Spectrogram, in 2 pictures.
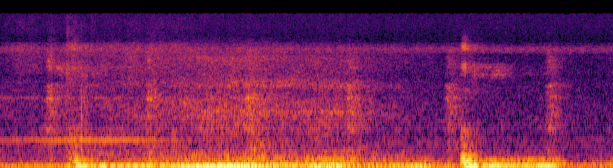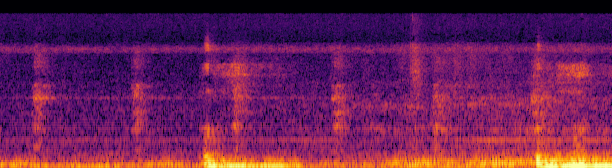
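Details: Pet dog named Kucrit snoring, a quiet, low rumbling drone that swells and fades with each breath, the louder snores returning roughly every three to four seconds, with a few soft clicks and rustles in between.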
